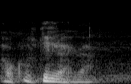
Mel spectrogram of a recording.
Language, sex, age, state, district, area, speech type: Urdu, male, 60+, Uttar Pradesh, Mirzapur, rural, spontaneous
